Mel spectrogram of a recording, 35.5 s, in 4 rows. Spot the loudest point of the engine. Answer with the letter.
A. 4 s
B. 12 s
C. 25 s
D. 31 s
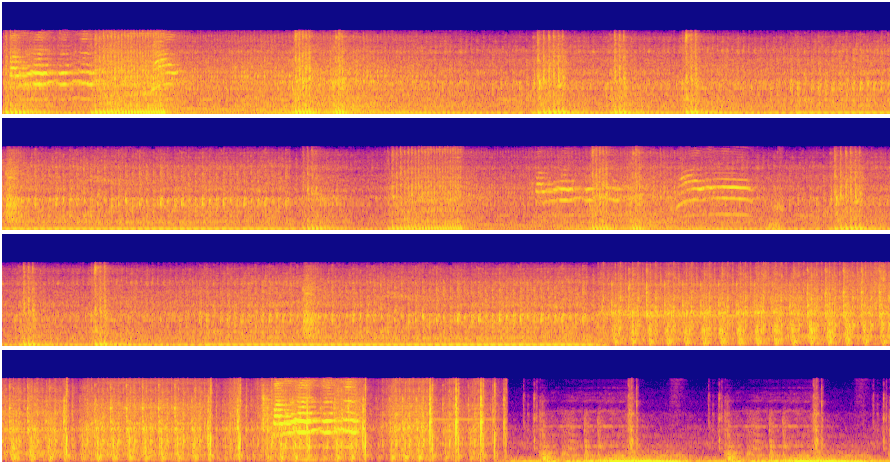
D.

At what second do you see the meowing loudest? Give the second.
30 s.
